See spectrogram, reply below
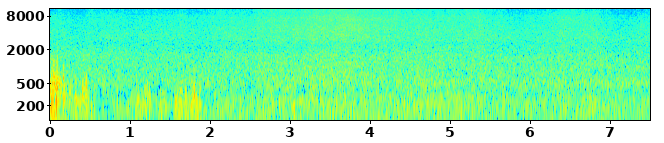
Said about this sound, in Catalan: I és que el Baix Empordà ha estat tot aquest cap de setmana en situació de perill molt alt pel temporal de mar. Hem escoltat aquí una mica d'onades que vam poder captar al llarg d'aquest cap de setmana aquí al Baix Empordà.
